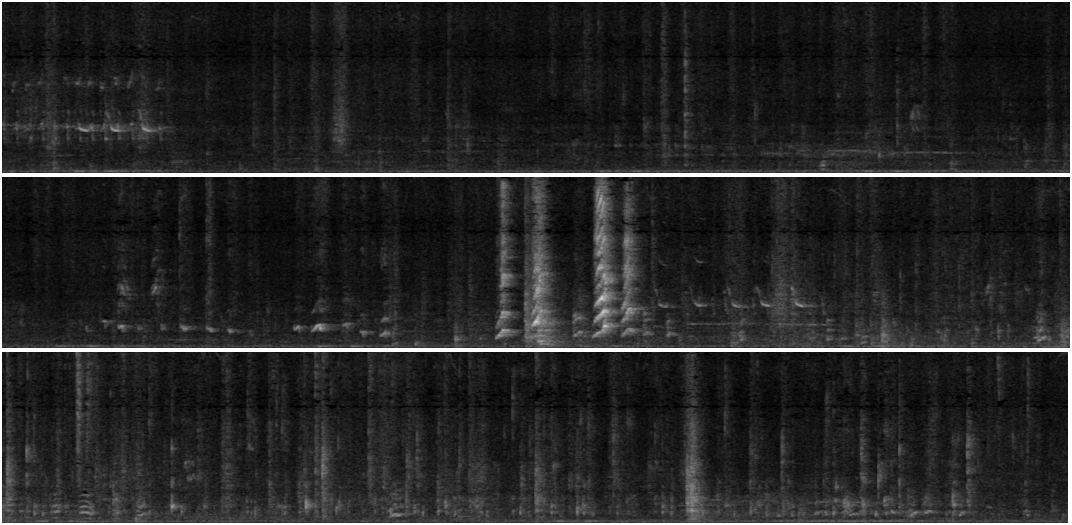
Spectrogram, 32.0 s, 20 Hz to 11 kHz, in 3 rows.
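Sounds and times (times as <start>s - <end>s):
puppies whimpering and squealing: 11.2s - 14.8s, 15.4s - 32.0s
puppy yelps: 11.7s - 14.7s, 15.6s - 19.2s.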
